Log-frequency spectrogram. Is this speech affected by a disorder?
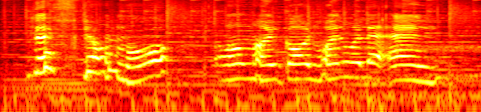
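Yes: cerebral palsy.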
